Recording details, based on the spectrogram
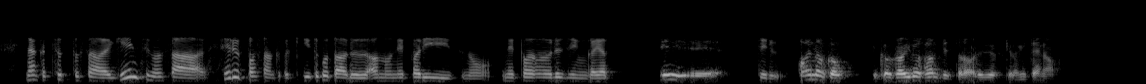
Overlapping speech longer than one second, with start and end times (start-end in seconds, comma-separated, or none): none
